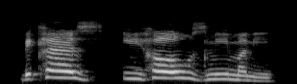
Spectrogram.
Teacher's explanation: Take a short pause and then continue because he owes me money. The S in because and the S in owes sounds like Z.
